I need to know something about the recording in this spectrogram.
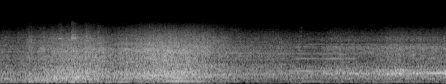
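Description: Vintage truck driving past at speed, its engine and road noise swelling to a peak about a second and a half in, then fading as it moves away.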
